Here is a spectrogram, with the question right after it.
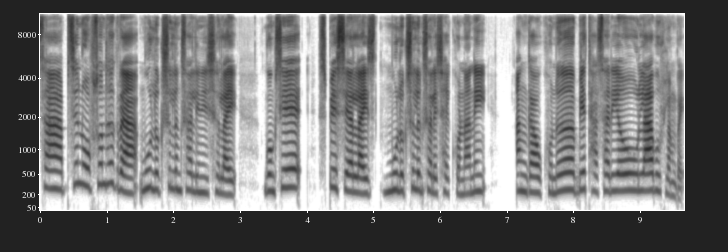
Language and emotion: Bodo, disgusted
